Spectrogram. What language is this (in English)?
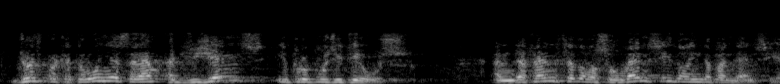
Catalan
